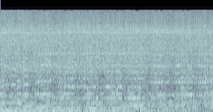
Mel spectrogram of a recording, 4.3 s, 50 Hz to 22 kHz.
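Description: Milwaukee M12 impact driver hammering steadily as it drives a long screw into a wooden stump. Electronic music plays alongside.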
